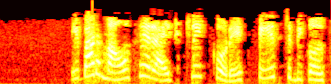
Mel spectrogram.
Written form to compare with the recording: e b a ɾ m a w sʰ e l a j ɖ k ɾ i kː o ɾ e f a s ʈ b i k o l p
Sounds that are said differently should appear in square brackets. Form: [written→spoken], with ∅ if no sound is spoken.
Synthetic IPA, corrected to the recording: e b a ɾ m a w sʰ e [l→ɾ] a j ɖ k [ɾ→l] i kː o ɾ e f [a→e] s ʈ b i k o l p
